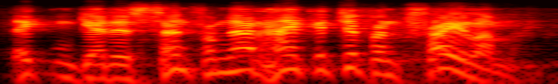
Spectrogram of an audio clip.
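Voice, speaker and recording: A suspicious, bossy gangster boss from 1930s radio. His voice is fairly high and very forceful, swinging widely as he barks like a tough guy. The recording is muffled. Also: expressive, fast, slightly rough, full character voice. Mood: barking orders. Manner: barking, tough-guy, domineering.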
